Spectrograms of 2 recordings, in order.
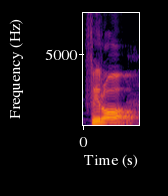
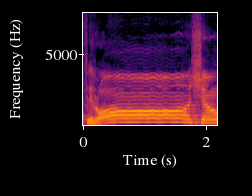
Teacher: را کے اوپر زبر ہے، اس کو آپ نے موٹا پڑھنا ہے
